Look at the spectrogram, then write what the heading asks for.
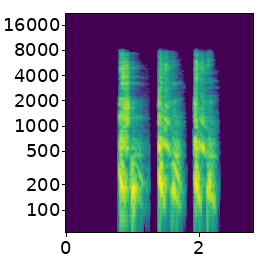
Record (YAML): three_cough_length: 2.8 s
three_cough_amplitude: 26122
three_cough_signal_mean_std_ratio: 0.39
survey_phase: beta (2021-08-13 to 2022-03-07)
age: 18-44
gender: Male
wearing_mask: 'No'
symptom_cough_any: true
symptom_runny_or_blocked_nose: true
symptom_sore_throat: true
symptom_fatigue: true
smoker_status: Never smoked
respiratory_condition_asthma: false
respiratory_condition_other: false
recruitment_source: Test and Trace
submission_delay: 1 day
covid_test_result: Positive
covid_test_method: RT-qPCR
covid_ct_value: 27.0
covid_ct_gene: N gene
